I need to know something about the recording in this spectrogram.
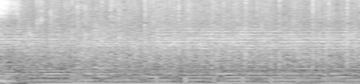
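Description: audience applauding loudly

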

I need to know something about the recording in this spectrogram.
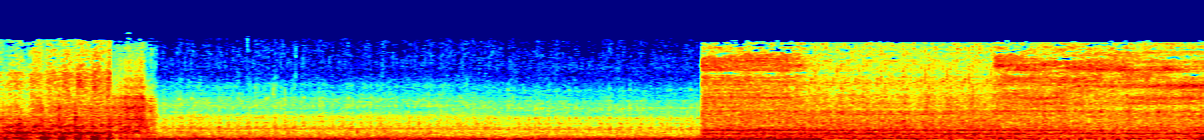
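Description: car engine cranking

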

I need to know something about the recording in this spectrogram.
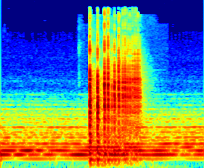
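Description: dice being rolled

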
